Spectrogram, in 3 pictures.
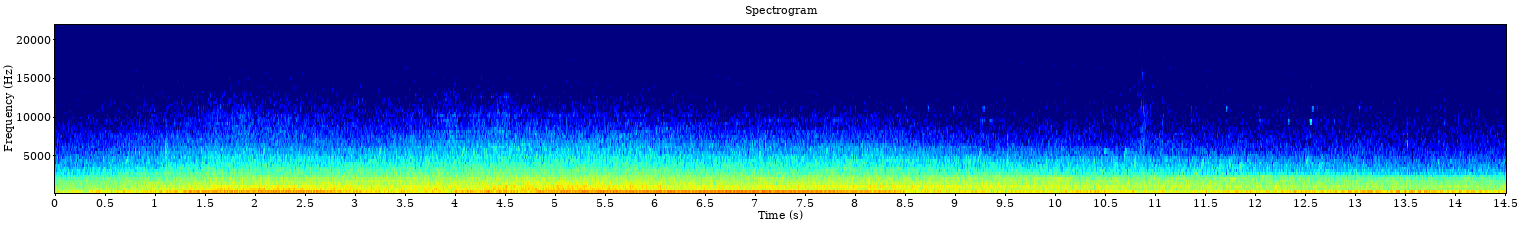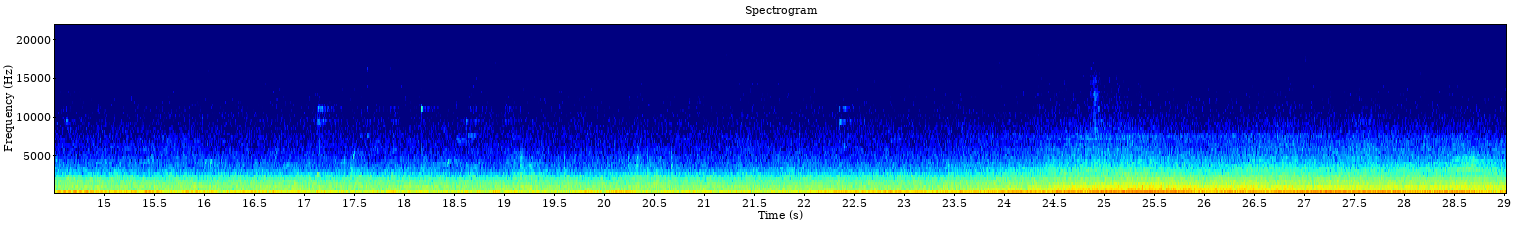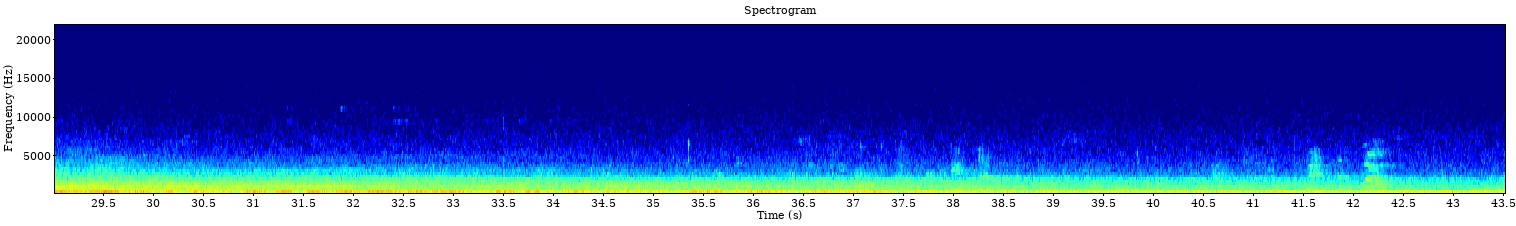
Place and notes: {
  "title": "all the mornings of the ... - jul 28 2013 sunday 08:34",
  "date": "2013-07-28 08:34:00",
  "latitude": "46.56",
  "longitude": "15.65",
  "altitude": "285",
  "timezone": "Europe/Ljubljana"
}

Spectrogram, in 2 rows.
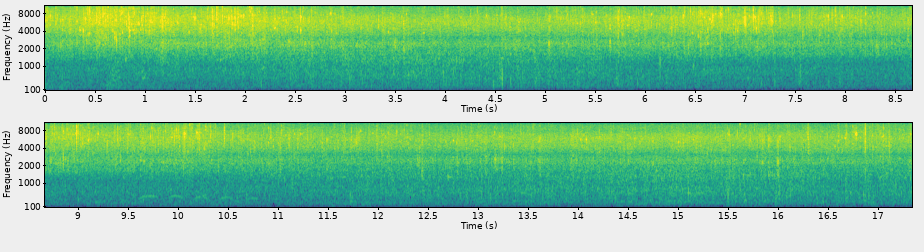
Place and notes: {
  "title": "Samcheon-dong, Chuncheon-si, Gangwon-do, South Korea - at the edge of the frozen river",
  "date": "2014-01-01 12:00:00",
  "description": "the ice across the frozen river is agitated by surface wave action",
  "latitude": "37.87",
  "longitude": "127.71",
  "altitude": "73",
  "timezone": "Asia/Seoul"
}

